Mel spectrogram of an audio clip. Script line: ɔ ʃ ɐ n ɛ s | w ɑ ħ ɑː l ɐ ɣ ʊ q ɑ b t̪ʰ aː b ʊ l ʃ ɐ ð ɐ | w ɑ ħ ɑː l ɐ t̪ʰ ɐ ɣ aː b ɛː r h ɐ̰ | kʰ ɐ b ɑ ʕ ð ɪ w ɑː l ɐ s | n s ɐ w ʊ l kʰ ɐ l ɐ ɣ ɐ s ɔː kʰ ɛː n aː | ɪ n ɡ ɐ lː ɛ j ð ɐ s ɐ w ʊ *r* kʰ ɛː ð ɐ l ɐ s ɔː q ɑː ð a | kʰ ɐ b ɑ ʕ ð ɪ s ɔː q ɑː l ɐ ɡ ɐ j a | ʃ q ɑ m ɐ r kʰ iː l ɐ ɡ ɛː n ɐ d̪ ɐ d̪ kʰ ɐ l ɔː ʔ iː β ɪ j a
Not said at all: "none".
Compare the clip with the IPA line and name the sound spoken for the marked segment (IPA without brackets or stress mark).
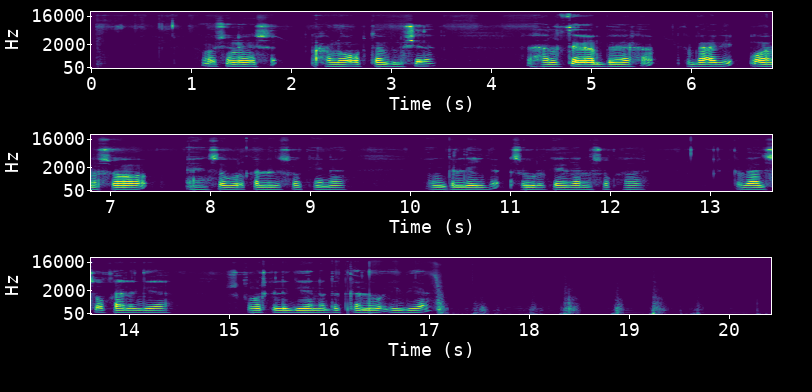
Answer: l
